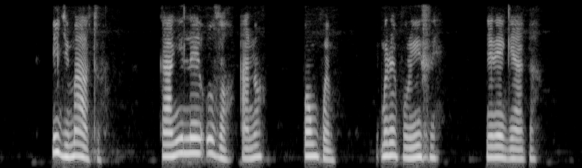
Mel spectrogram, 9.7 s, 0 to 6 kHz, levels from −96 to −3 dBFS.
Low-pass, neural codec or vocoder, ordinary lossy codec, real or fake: 5.4 kHz; none; none; real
